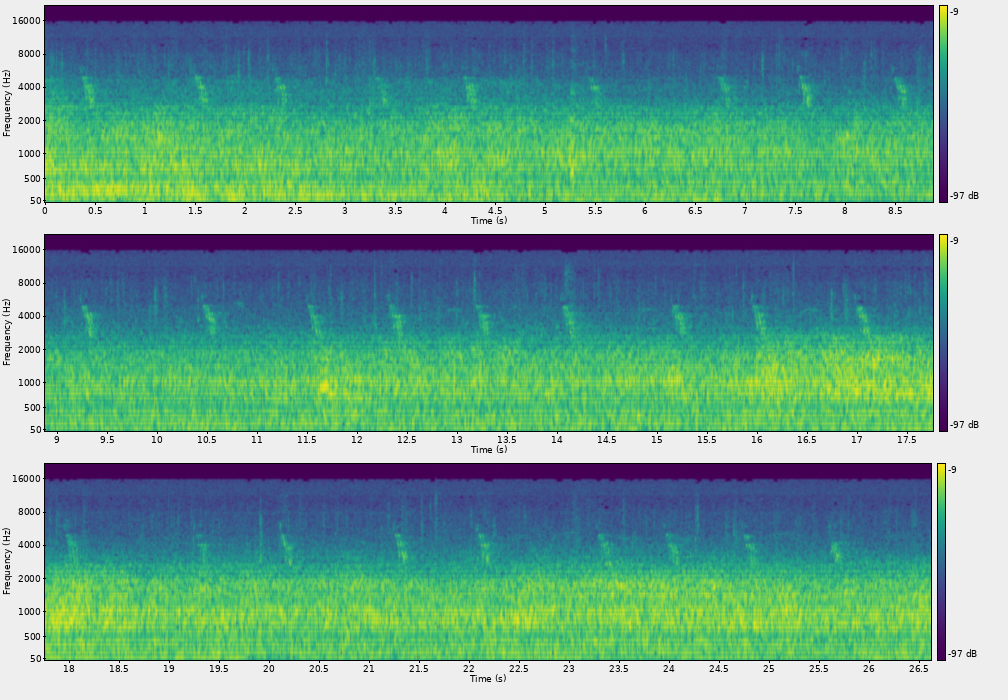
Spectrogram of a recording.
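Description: Distant jet noise from a taxiing Cessna Citation Bravo's two turbofans: a steady rush that swells a little in the middle and again near the end. Over it a short, high chirp repeats evenly, about one and a half times a second.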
